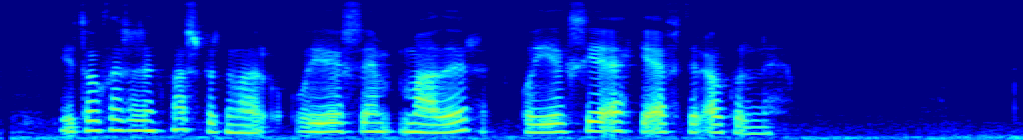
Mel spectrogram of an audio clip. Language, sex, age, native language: Icelandic, female, 50-59, Icelandic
